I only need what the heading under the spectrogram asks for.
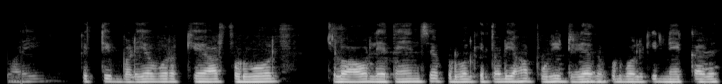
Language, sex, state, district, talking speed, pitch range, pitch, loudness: Hindi, male, Uttar Pradesh, Jyotiba Phule Nagar, 215 wpm, 125-130 Hz, 125 Hz, -18 LUFS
